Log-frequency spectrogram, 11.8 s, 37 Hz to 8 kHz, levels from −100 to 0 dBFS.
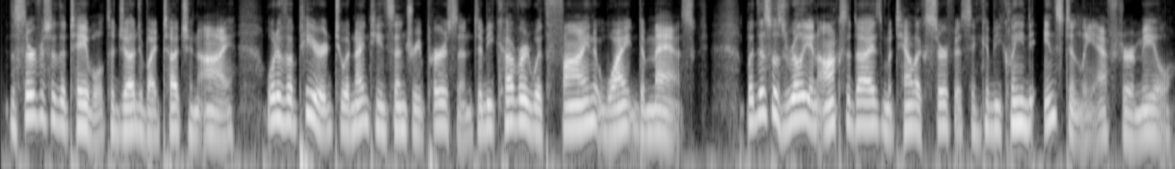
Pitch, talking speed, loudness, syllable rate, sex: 140 Hz, 215 wpm, -18 LUFS, 6.4 syllables/s, male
